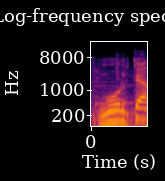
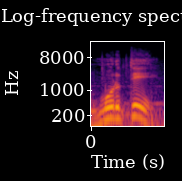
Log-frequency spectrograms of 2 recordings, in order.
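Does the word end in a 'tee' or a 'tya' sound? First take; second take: tya; tee. First: The word ends with a 'tya' sound. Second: The word ends with a 'tee' sound. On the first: The speaker calls it wrong. "मूर्त्या नाही" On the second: The speaker calls it right.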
